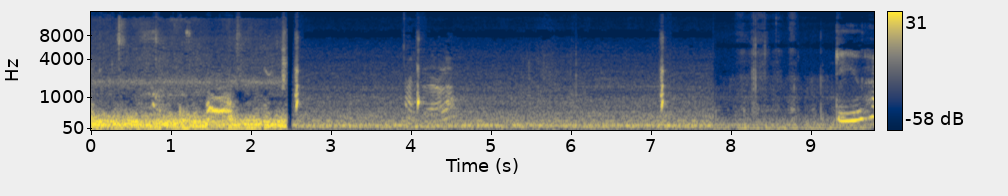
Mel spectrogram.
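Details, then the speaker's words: Kitten with hiccups: faint sharp clicks every few seconds over a low room rumble and soft music, with a voice at the end; hiccups. "baby oh hello have you got hiccups"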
